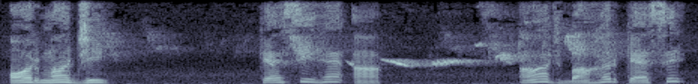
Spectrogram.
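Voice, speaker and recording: A man voicing a talkative, polite male crow who brings news in a cartoon, with an animated, respectful manner. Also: high voice, takes it slowly, background noise. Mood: chatty, informative. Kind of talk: Hindi cartoon character acting.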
